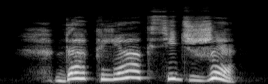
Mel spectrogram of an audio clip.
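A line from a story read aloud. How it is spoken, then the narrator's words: Exclaiming letter. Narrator (Russian): воскликнула буква А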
